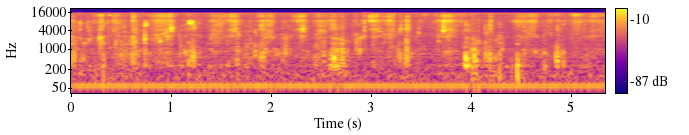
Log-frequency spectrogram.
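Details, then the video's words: Dogs licking coconut water popsicles, rapid wet slurping clicks in short clusters, a few crisp crunchy smacks standing out, steady low hum beneath. "Dogs Licking Coconut Water Popsicles"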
